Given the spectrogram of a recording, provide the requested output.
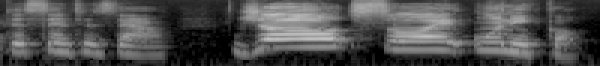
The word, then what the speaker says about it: único: So this is pronounced as único. Único. Notice it's still the U. It's not a short vowel or anything, but with that accent, I just stress it more, emphasize it more.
